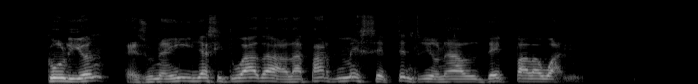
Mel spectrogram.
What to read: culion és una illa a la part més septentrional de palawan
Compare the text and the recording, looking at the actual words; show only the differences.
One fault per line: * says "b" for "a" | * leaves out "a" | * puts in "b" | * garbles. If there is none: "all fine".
* puts in "situada"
